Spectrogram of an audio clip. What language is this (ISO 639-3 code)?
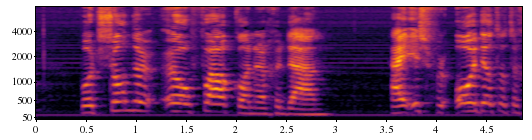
nld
